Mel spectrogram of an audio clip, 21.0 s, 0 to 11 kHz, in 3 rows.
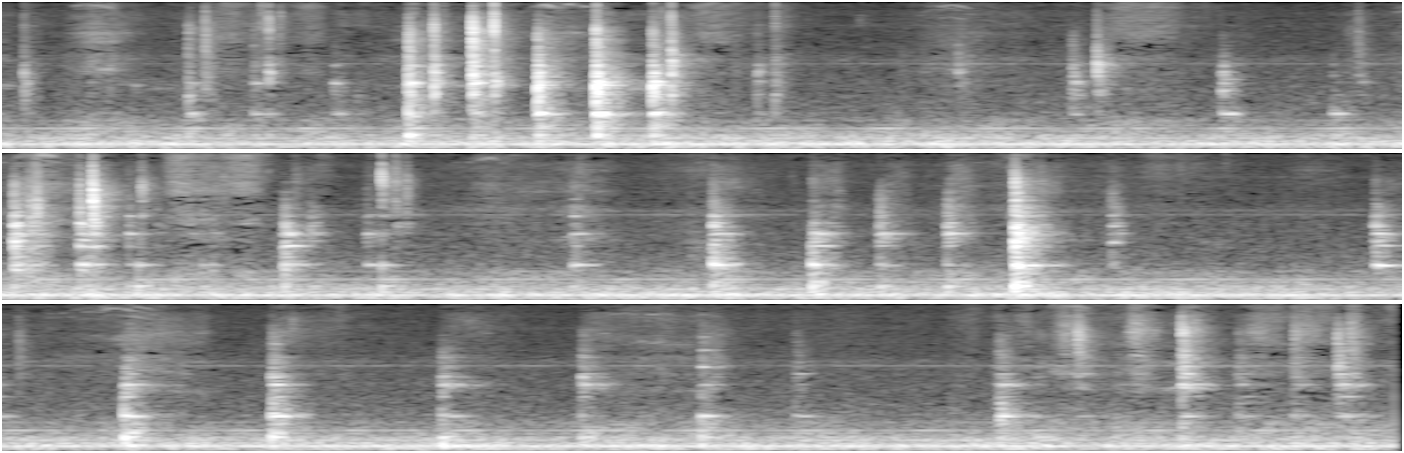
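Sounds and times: low steady hum: 0.0s - 21.0s
spatula scraping metal bowl: 13.9s - 18.2s, 19.0s - 21.0s.

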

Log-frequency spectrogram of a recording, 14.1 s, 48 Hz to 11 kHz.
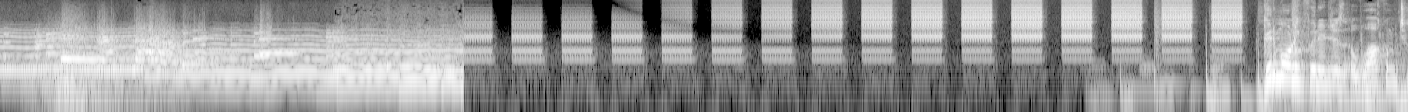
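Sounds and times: held musical chord: 0.0s - 4.6s
alarm clock beeping: 4.6s - 12.6s.

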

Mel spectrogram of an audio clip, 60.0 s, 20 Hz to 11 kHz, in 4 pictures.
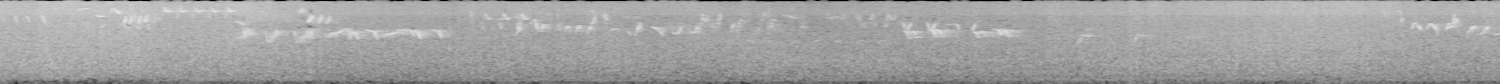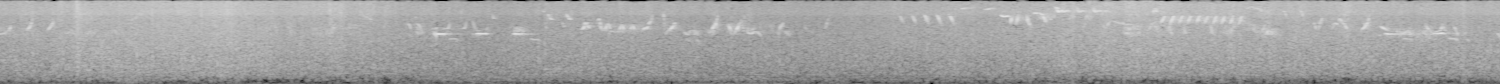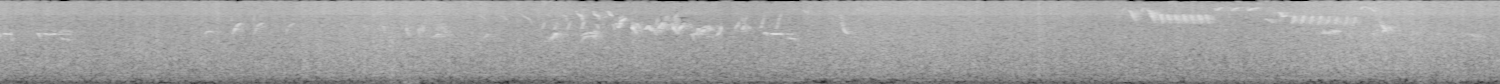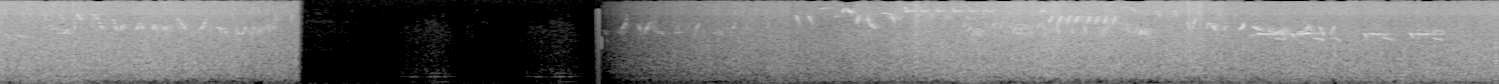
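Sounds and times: outdoor ambient hiss: 0.0s - 48.0s, 51.2s - 59.9s
small birds chirping: 31.9s - 38.7s, 41.2s - 48.0s, 51.1s - 59.7s.

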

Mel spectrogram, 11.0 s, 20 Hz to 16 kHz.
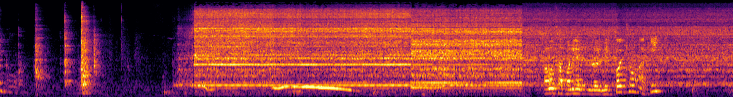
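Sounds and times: stand mixer motor whining: 2.6s - 11.0s.

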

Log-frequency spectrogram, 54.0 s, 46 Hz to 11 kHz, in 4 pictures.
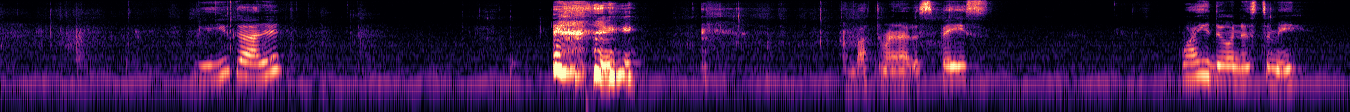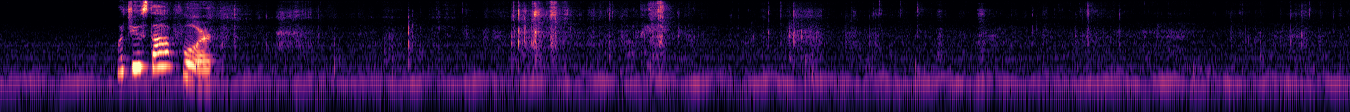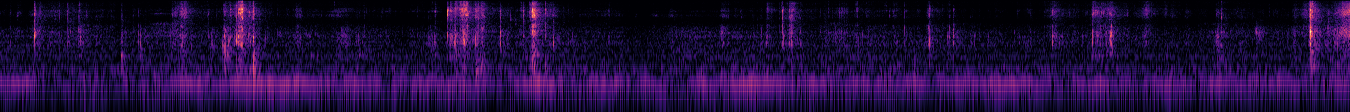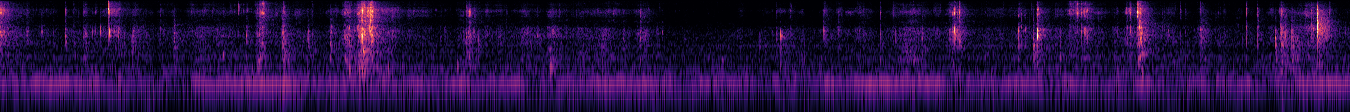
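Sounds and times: dog tearing wrapping paper: 17.2s - 33.1s, 34.0s - 47.0s, 48.2s - 54.0s.

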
